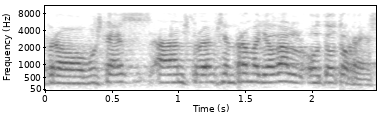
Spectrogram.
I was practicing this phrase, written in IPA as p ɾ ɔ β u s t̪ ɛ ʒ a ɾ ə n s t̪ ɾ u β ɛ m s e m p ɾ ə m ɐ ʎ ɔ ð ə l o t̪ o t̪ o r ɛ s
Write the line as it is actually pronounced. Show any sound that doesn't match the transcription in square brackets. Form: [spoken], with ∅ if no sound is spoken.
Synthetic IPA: p ɾ ɔ β u s t̪ ɛ [z] a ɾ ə n s t̪ ɾ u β ɛ m s e m p ɾ ə m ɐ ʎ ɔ ð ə l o t̪ o t̪ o r ɛ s

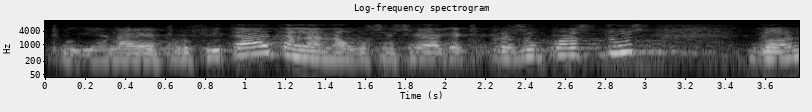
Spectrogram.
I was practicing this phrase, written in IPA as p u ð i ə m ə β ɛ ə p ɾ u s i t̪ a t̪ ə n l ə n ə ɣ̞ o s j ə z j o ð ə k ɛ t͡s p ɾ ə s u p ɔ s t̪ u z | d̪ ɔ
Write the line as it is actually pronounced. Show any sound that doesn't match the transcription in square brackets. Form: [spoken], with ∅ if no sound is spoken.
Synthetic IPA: p u ð i ə [n] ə β ɛ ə p ɾ u [f] i t̪ a t̪ ə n l ə n ə ɣ̞ [u] s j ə [s] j o ð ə k ɛ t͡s p ɾ ə s u p ɔ s t̪ u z | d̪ ɔ

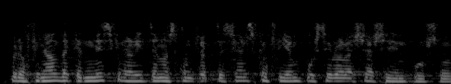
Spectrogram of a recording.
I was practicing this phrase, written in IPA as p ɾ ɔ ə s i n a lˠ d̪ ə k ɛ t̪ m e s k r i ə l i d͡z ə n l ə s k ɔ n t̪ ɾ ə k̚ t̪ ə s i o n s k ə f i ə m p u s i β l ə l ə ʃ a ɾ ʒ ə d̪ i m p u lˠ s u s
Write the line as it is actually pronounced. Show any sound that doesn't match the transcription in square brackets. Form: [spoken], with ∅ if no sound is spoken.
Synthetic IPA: p ɾ ɔ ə [f] i n a lˠ d̪ ə k ɛ t̪ m e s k r [e] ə l i d͡z ə n l ə s k [u] n t̪ ɾ ə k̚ t̪ ə s i o n s k ə f i ə m p u s i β l ə l ə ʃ a ɾ [ʃ] ə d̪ i m p u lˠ s u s

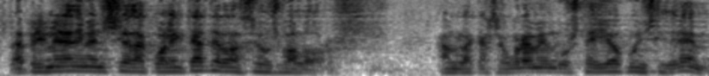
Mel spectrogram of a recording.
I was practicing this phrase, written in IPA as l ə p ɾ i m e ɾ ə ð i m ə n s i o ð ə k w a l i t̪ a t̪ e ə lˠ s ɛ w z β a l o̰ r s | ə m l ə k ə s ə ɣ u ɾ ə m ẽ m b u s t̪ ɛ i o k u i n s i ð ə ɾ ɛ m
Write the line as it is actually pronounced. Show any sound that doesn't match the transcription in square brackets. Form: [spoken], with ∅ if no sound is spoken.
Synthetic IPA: l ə p ɾ i m e ɾ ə ð i m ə n s i o ð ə k w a l i t̪ a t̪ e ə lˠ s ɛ w z β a l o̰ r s | ə m l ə k ə s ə ɣ u ɾ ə m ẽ m b u s t̪ ɛ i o k u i n s i ð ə ɾ ɛ m

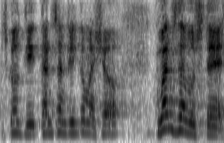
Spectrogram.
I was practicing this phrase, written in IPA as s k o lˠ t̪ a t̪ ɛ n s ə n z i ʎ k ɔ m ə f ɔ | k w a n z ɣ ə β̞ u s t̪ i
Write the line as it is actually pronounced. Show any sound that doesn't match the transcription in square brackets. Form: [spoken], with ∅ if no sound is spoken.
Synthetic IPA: s k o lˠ t̪ [i] t̪ [a] n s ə n z i ʎ k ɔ m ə [ʃ] ɔ | k w a n z [ð] ə β̞ u s t̪ [ɛ]

